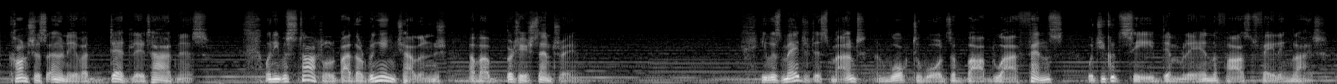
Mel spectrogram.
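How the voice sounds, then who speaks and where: Very deep gravelly male narrator. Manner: measured, dramatic storytelling. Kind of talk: scripted audiobook narration.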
